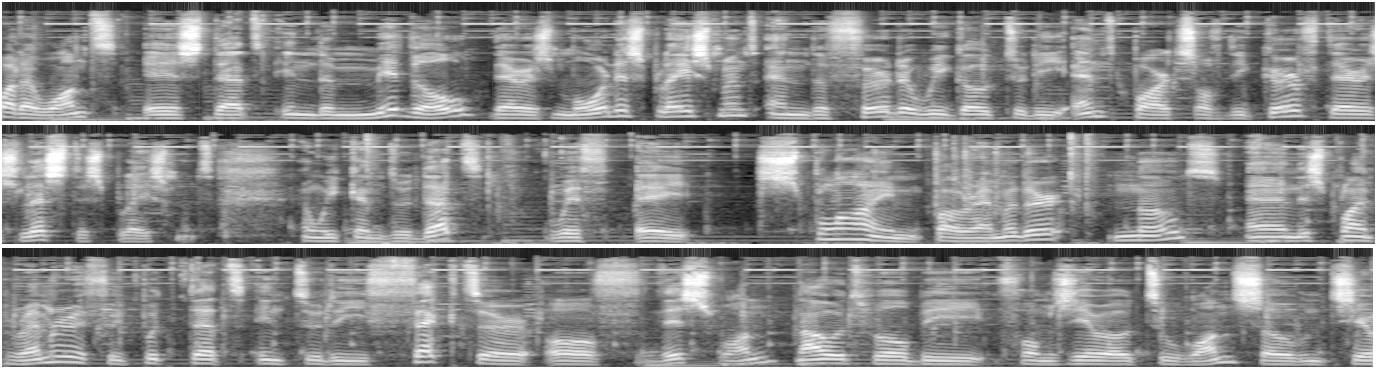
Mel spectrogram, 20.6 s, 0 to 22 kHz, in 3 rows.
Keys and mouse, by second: 9.2 shift+a, 11.6 Down, 11.7 Down, 13.0-14.6 drag, 17.1-20.5 drag.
